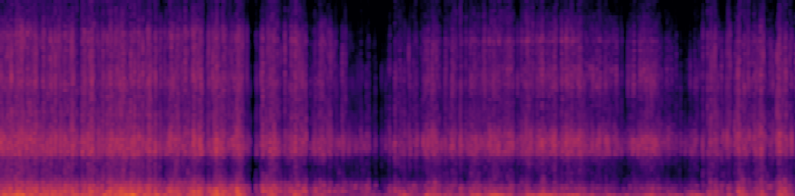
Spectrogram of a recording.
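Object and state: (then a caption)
Silicone cleansing pad scratched with nails. Long nails scratch along the textured nubs of a small, flat blue silicone facial cleansing pad held over the microphone. The result is a dense, continuous scratchy rattle with bright crackling on top and a steady low hum underneath. A brief dip in level near the middle interrupts an otherwise even texture.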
